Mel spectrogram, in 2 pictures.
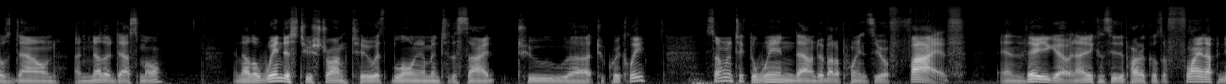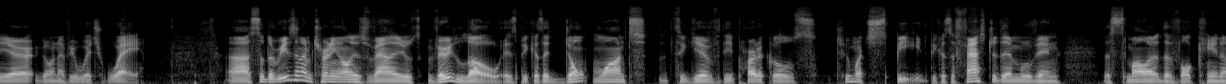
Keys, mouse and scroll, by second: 7.4-9.0 drag, 23.5-24.5 middle drag.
